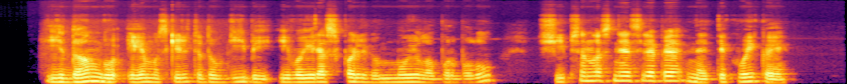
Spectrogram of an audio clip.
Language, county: Lithuanian, Šiauliai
